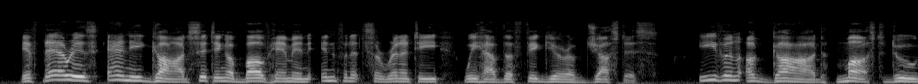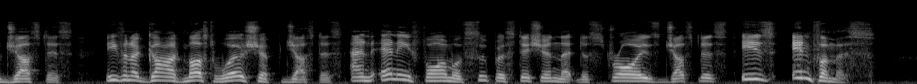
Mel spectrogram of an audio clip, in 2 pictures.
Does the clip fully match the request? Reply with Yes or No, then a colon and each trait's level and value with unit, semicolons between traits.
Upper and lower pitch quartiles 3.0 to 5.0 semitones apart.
No: wide, 5.5 semitones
